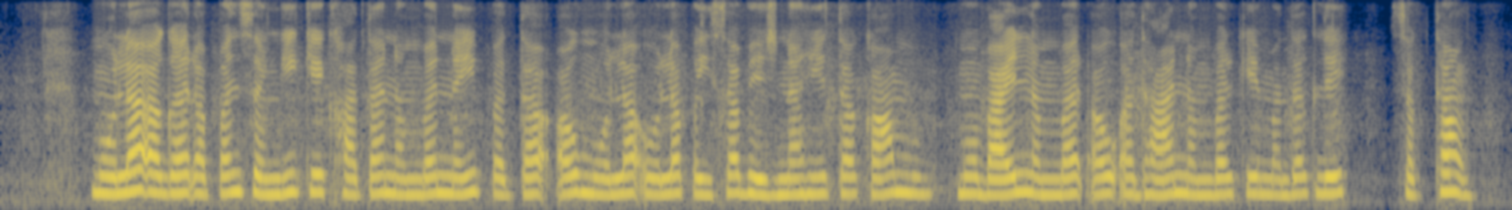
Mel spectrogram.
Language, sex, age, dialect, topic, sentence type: Chhattisgarhi, female, 18-24, Central, banking, question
